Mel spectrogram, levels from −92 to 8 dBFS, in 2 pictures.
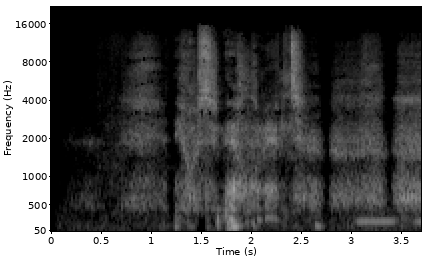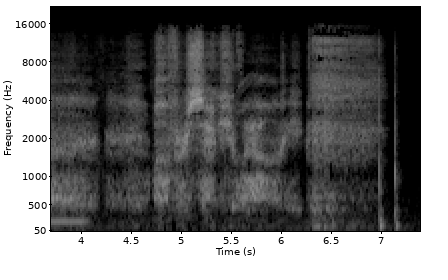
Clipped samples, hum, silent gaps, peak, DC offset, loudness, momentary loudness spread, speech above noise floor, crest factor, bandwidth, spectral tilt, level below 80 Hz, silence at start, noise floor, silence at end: under 0.1%; none; none; -16 dBFS; under 0.1%; -36 LUFS; 18 LU; 32 dB; 24 dB; 16 kHz; -1 dB/octave; -74 dBFS; 0.35 s; -68 dBFS; 0.2 s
